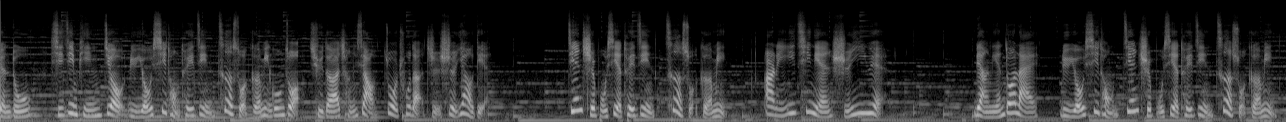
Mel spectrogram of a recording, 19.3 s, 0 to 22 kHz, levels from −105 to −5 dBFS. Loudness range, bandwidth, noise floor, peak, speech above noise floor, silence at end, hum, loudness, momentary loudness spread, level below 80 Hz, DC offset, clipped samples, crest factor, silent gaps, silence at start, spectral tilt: 3 LU; 13.5 kHz; -63 dBFS; -22 dBFS; 22 dB; 0 s; none; -41 LUFS; 10 LU; -62 dBFS; under 0.1%; under 0.1%; 20 dB; none; 0 s; -5 dB/octave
